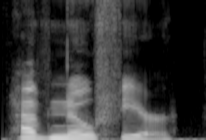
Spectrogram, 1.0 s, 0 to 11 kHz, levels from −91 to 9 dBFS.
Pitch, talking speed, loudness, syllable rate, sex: 220 Hz, 175 wpm, -16 LUFS, 4.1 syllables/s, female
